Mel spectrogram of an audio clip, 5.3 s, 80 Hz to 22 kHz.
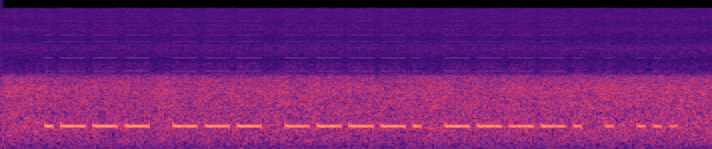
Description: Morse code, heard as a keyed tone, about 20 wpm, 700 Hz, with radio noise. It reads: JO99ES
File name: sm7lcb / 02-sm0eui 23cm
